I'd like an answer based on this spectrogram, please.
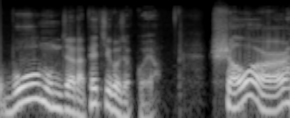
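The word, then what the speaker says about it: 首尔: 서울 서울이라고 할 때 서, 그 다음에 얼 이렇게 됐는데요. 삼성 글자가 두 개 연달아 나와 있으니까 앞에 발음을 제2성으로 올려서 서울 이렇게 발음합니다.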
